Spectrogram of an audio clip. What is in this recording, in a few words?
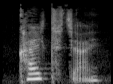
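"kalt", German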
